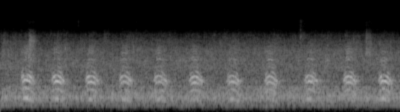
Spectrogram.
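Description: A bird calling eleven times in a quick, even series, about two calls a second, over the steady hiss of falling rain.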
